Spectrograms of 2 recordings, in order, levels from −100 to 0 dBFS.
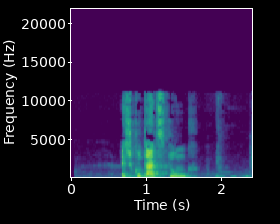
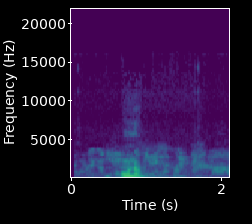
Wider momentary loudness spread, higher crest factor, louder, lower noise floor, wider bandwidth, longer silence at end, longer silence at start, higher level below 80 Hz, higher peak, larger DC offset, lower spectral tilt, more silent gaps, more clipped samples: second, 17 LU vs 25 LU; about the same, 24 dB vs 22 dB; first, -21 LUFS vs -40 LUFS; first, -70 dBFS vs -65 dBFS; about the same, 11.5 kHz vs 11.5 kHz; first, 0.9 s vs 0 s; first, 0.65 s vs 0.45 s; first, -66 dBFS vs -72 dBFS; first, -2 dBFS vs -22 dBFS; neither; second, -2.5 dB/octave vs -8 dB/octave; neither; neither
